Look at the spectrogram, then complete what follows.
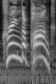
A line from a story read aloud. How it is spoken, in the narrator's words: Clarice screamed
